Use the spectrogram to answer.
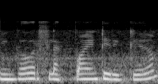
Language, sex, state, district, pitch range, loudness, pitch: Tamil, female, Tamil Nadu, Nilgiris, 235-255 Hz, -13 LUFS, 245 Hz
